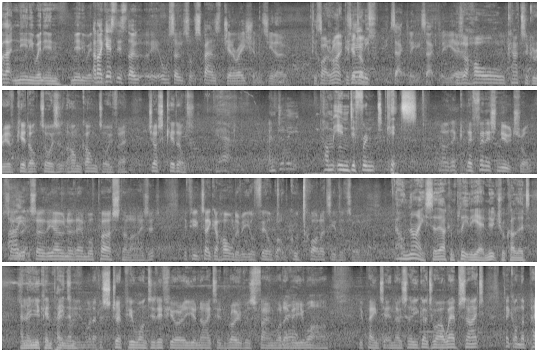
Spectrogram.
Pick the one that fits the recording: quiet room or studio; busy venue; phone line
busy venue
